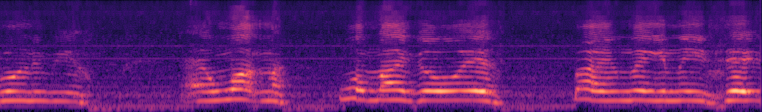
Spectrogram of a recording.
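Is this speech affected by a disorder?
Yes: cerebral palsy, spastic, mild.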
